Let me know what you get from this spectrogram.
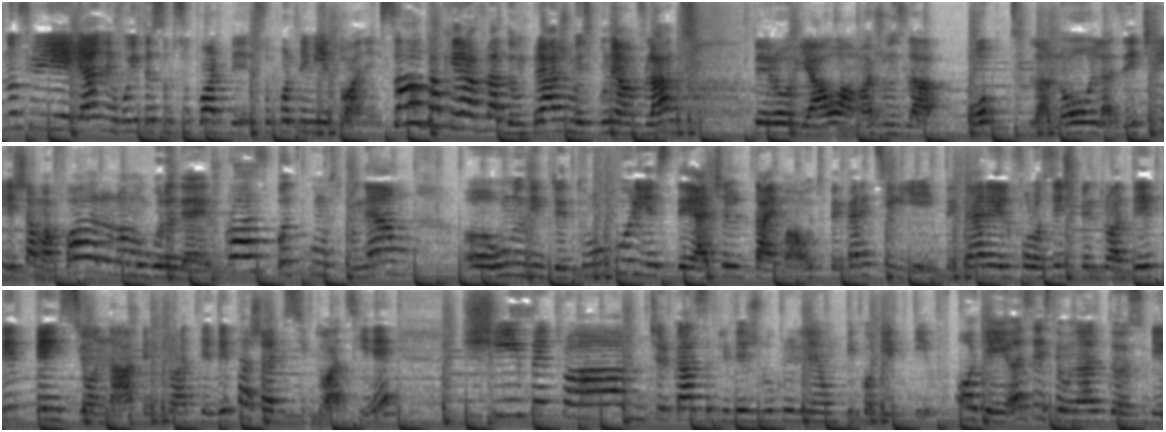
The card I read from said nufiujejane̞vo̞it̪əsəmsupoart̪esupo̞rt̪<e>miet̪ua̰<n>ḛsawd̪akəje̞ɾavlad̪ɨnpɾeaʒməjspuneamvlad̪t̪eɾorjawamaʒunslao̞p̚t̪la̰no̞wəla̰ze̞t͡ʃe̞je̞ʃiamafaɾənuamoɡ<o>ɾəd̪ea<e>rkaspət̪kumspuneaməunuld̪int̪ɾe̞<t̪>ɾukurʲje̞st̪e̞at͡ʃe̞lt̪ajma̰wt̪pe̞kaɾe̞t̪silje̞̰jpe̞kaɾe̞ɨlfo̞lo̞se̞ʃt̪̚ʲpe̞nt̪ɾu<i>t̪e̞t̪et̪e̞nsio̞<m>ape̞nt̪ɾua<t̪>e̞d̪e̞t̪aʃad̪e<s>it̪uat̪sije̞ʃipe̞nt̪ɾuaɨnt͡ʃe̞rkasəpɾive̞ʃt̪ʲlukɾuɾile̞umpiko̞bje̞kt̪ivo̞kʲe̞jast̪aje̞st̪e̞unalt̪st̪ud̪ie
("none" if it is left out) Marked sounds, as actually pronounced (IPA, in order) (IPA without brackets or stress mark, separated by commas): e, n, u, e, t̪, a, n, t̪, s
